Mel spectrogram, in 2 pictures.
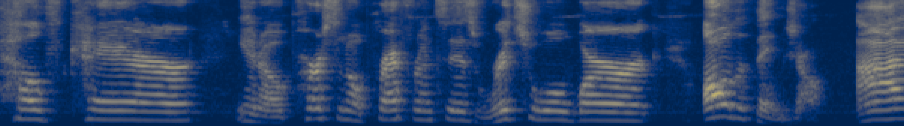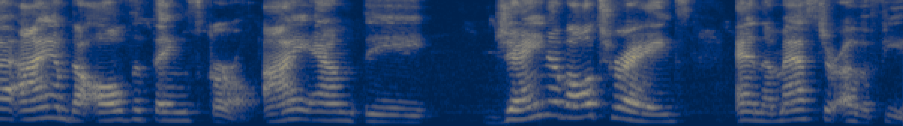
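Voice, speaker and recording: A woman speaks at a fairly slow pace in a bright, sharp tone. Her pitch is fairly high, with ordinary variation and big swings in loudness. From Kentucky. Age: 40s. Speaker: wellness podcast host. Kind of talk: casual live stream chat. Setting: live stream with headset microphone. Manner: animated.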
